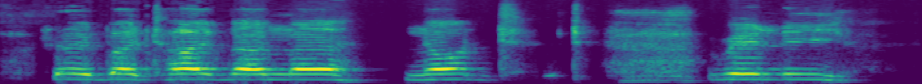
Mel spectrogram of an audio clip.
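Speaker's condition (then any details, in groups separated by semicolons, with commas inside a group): Cerebral palsy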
